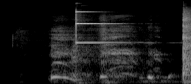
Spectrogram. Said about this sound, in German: Achso, ich muss ja erstmal klingeln hier.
